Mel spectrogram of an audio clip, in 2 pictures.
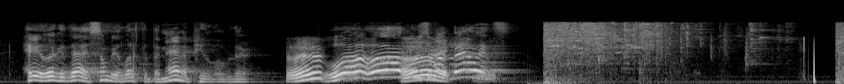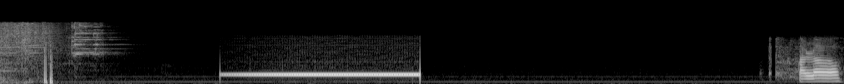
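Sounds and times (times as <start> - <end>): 
speech: 0.2 - 5.2
glass shattering: 5.4 - 9.8
tinkling glass shards and debris: 5.4 - 9.8
electronic telephone dial tone: 10.6 - 12.7.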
